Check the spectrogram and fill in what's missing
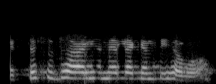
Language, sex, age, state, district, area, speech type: Odia, female, 30-45, Odisha, Boudh, rural, conversation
